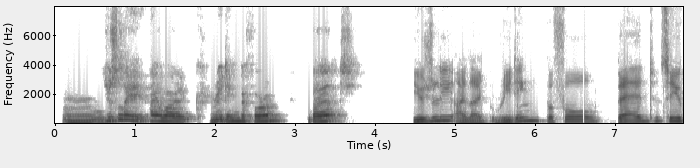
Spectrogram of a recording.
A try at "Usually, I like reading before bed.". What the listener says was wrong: Usually, I like reading before bed, so you can feel the chunking isn't quite there. The flow of speech and the rhythm isn't quite there. Usually, I like reading before bed. So it's, I understand exactly what the candidate is saying, but the rhythm is not quite there.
